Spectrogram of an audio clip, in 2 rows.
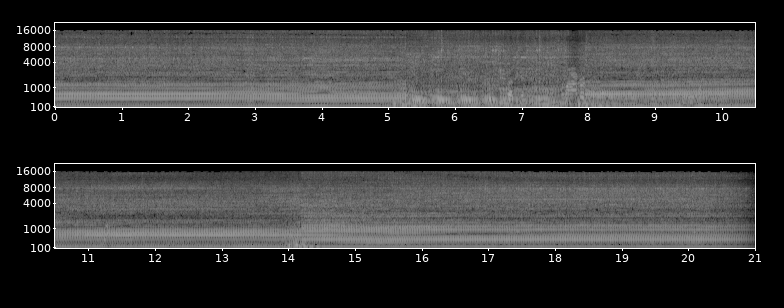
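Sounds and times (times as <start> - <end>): small engine running at high speed: 0.0 - 21.0.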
